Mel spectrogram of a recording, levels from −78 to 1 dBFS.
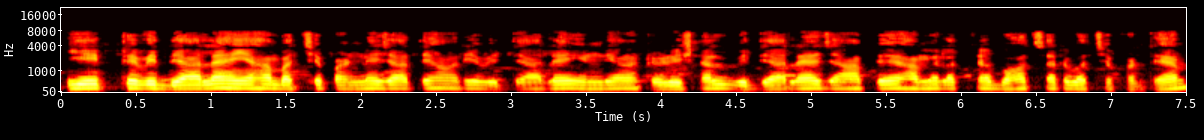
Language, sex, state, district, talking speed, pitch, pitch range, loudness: Hindi, male, Uttar Pradesh, Deoria, 225 wpm, 140 Hz, 130-145 Hz, -18 LUFS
